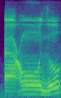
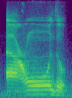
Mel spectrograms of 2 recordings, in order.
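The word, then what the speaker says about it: أَعُوذُ: Billah ya, koreksiannya a'udzu billah, a'udzu ya, za ya, pengucapan za dia lidah dengan gigi seri atas, za, a'udzu. A dan ain itu juga tidak boleh tersambung, nggak boleh bergabung, tidak, tapi a'u, a'udzu billah ya.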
